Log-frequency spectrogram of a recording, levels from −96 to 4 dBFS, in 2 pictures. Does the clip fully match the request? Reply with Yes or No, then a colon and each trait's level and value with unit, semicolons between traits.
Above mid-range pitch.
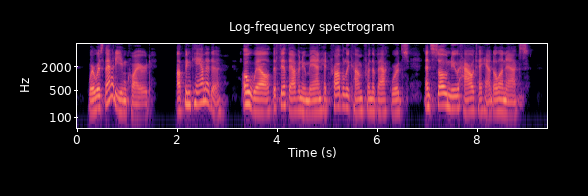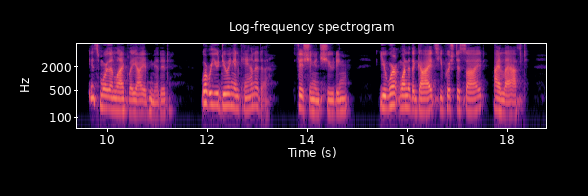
No: medium, 155 Hz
